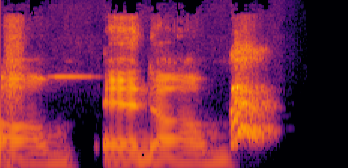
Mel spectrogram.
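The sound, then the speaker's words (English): A dog barks loudly: two drawn-out, tonal barks in quick succession, followed by a short, rough huff, then silence. “damn dog.”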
